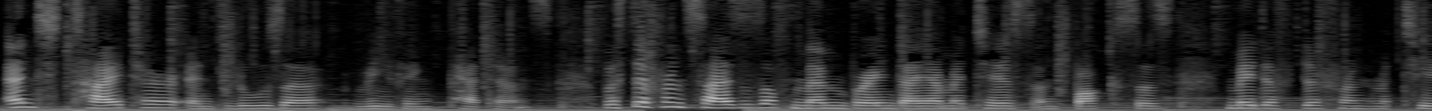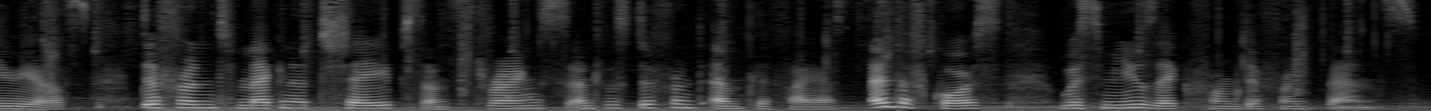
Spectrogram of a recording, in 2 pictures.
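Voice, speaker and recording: A woman's voice: medium pitch, normal speed, hardly any pauses. Woman presenting over music. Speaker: textile artist presenting own project. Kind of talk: scripted presentation.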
